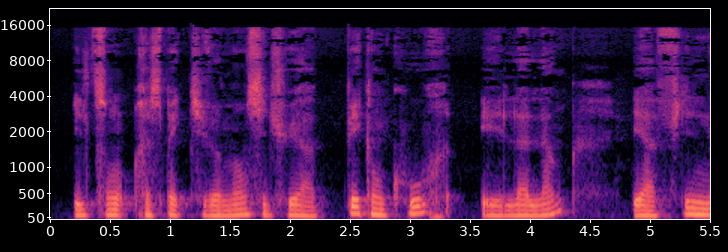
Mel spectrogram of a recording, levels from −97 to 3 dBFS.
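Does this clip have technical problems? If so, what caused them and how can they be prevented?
No, the speech comes through as a steady, intact signal with no audible technical faults, so there is nothing here that calls for prevention.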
